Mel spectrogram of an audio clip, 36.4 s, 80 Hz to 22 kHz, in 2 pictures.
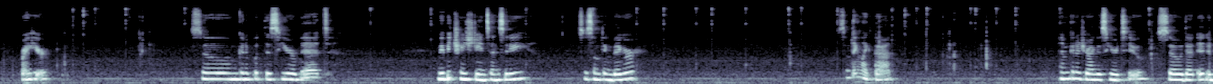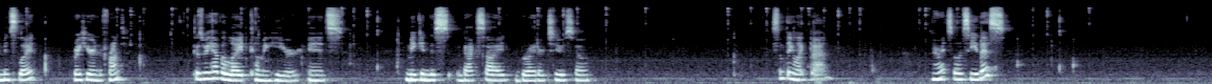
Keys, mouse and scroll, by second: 1.0 alt+right click, 1.5-7.8 alt+drag, 8.1-9.5 drag, 9.9 click, 11.4-12.6 drag, 13.0 alt+middle click, 13.3 alt+right click, 13.7 alt+click, 14.9 click, 15.3-19.9 alt+drag, 19.9 alt+right click, 20.3 alt+click, 20.9 alt+right click, 21.3 alt+middle click, 21.7 alt+click, 22.7 alt+click, 23.5 alt+right click, 23.8 alt+middle click, 25.6 alt+click, 26.6 alt+right click, 26.8-29.7 alt+drag, 30.4 right click, 30.9 alt+click, 33.0 middle click, 33.6 alt+right click, 34.0 alt+middle click, 34.4-36.3 alt+drag.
